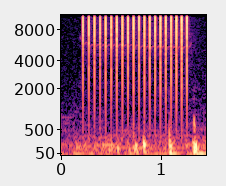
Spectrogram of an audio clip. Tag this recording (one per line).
taser
pistol
shock
electric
